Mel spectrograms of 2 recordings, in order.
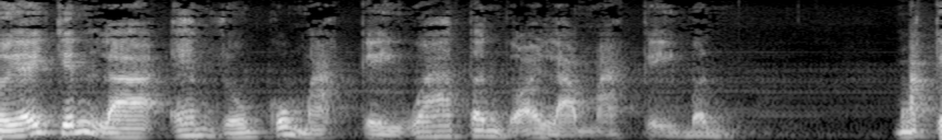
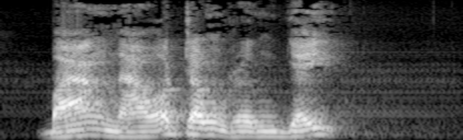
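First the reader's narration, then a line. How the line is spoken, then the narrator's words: Cold question. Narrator (Vietnamese): cất tiếng lạnh lùng hỏi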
